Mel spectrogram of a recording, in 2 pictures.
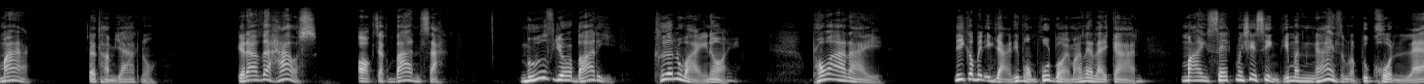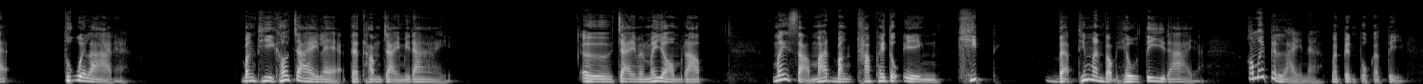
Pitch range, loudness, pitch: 110-175 Hz, -21 LUFS, 140 Hz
